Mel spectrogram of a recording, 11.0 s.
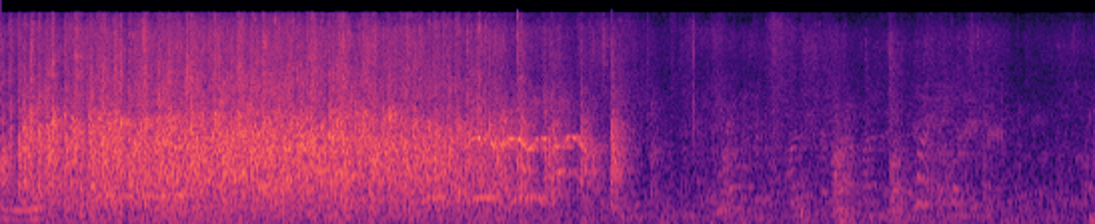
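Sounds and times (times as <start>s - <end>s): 
audience applause: 0.0s - 6.4s.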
